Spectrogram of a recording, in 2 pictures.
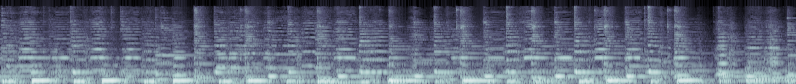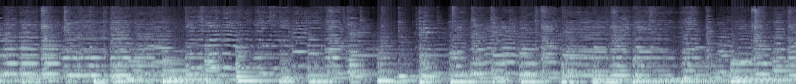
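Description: Andean harp and violin playing a huayno instrumental together: the harp plucks a steady bass beat and chords under the bowed violin melody.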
